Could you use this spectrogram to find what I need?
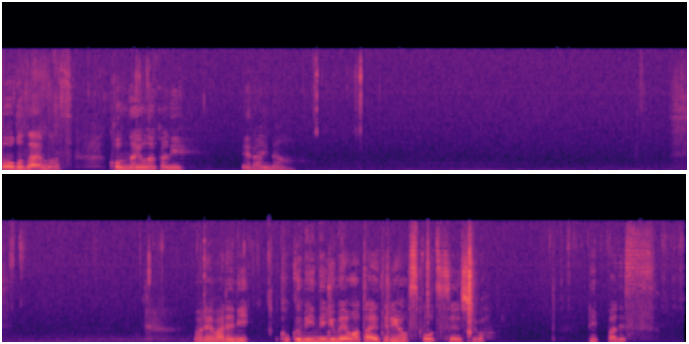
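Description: A young woman talks softly and casually, close to a microphone.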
